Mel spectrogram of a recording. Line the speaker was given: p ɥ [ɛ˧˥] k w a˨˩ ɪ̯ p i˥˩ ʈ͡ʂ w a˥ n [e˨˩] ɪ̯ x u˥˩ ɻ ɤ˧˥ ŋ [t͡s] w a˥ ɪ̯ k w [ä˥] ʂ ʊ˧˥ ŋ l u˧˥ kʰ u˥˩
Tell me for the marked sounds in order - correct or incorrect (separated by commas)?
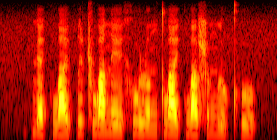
correct, correct, incorrect, incorrect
